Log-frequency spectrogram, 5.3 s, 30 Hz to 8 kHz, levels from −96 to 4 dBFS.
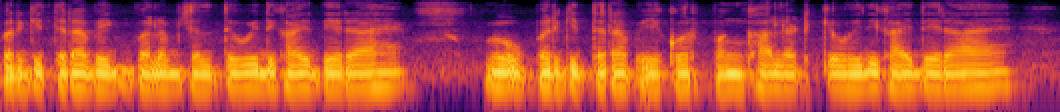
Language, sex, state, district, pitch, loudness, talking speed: Hindi, male, Uttar Pradesh, Shamli, 105 Hz, -15 LUFS, 260 wpm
